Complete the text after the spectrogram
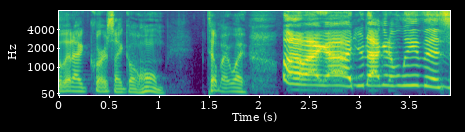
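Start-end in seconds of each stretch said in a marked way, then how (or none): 2.2-3.9 high-pitched, loud, gushing retold outburst; excited shout. Husband comes home to tell his wife, excited shout. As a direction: burst in shouting with thrilling news.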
